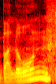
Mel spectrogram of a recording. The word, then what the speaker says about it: Ballon: Wir erinnern uns an den Spionageballon, auch in Deutschland, oder Ballon oder Ballon. Ja, jede Aussprache ist möglich, habe ich gelernt.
